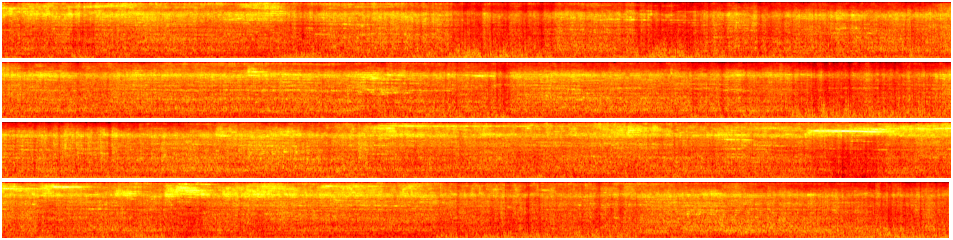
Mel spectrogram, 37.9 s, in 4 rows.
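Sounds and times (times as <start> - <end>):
high-pitched wheel squeals: 0.0 - 4.3, 5.8 - 7.1, 10.9 - 35.7
freight train wheels rumbling: 0.0 - 37.9.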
